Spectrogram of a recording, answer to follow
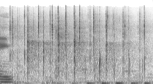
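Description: A brief, scattered round of audience clapping: a few people applauding, the claps irregular and thinning out near the end.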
